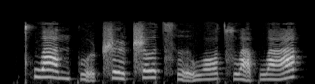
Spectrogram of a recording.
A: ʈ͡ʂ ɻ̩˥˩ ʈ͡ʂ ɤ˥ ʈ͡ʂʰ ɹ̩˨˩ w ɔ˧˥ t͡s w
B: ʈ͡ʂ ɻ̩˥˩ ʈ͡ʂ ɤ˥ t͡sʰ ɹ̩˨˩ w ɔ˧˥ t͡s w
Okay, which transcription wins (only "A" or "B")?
B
